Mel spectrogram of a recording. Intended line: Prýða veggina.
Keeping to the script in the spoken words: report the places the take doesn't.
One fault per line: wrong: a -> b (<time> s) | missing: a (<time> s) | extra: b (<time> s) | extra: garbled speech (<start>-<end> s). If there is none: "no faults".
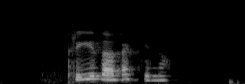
no faults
